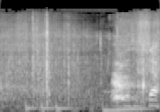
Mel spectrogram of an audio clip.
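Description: A dog barking, with the loudest bark about a second and a half in.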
